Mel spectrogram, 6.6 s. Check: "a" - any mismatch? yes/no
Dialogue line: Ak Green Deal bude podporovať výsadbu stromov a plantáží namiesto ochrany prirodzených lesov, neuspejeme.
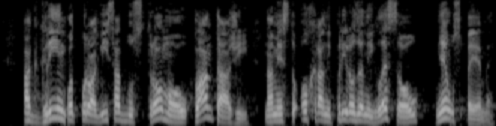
yes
